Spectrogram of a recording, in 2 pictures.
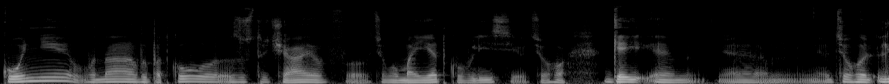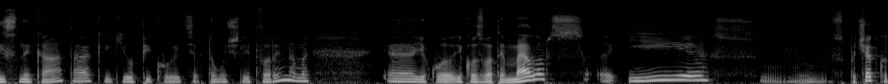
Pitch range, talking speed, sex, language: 105-135 Hz, 90 wpm, male, Ukrainian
